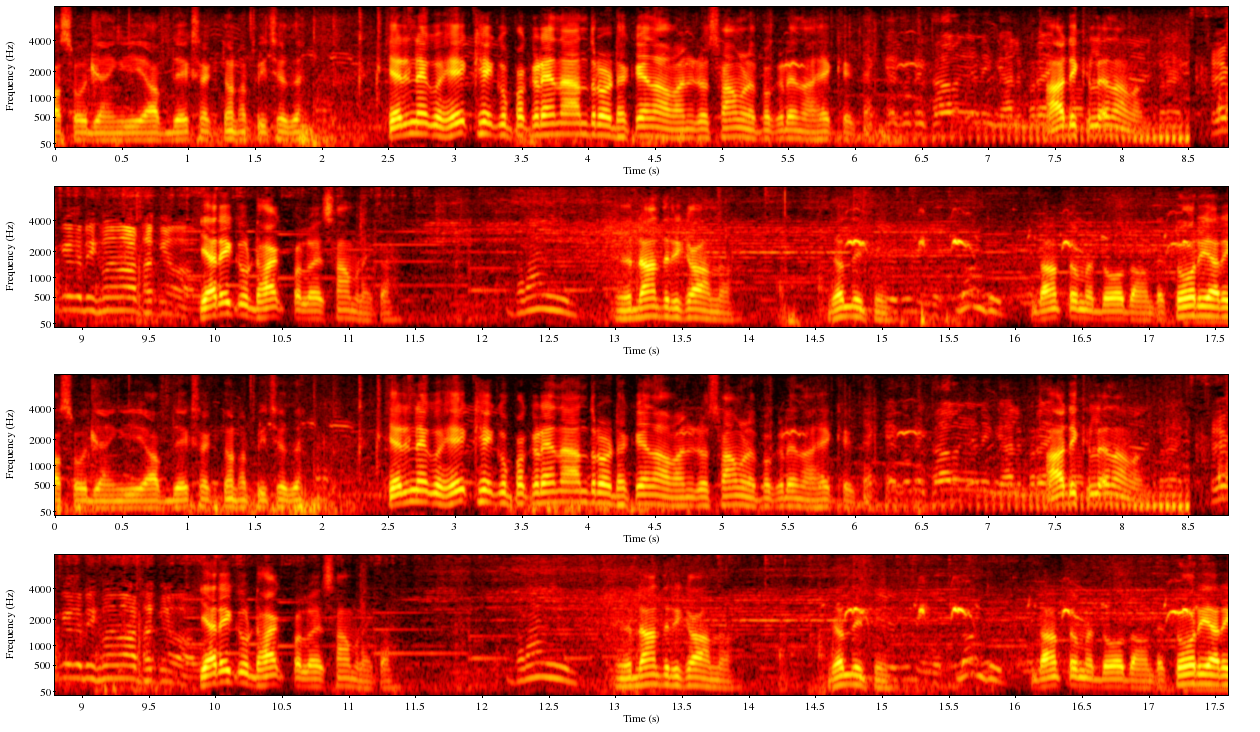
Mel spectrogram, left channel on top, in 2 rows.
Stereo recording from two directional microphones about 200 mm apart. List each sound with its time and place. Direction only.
0.0 s speech: centre (ahead or behind)
6.6 s speech: 50° right (ahead or behind)
7.4 s speech: centre (ahead or behind)
8.6 s speech: 35° right (ahead or behind)
9.8 s speech: 5° right (ahead or behind)
12.4 s speech: 15° left (ahead or behind)
13.4 s speech: centre (ahead or behind)
16.2 s speech: 5° left (ahead or behind)
16.6 s speech: 20° left (ahead or behind)
17.2 s speech: 10° left (ahead or behind)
